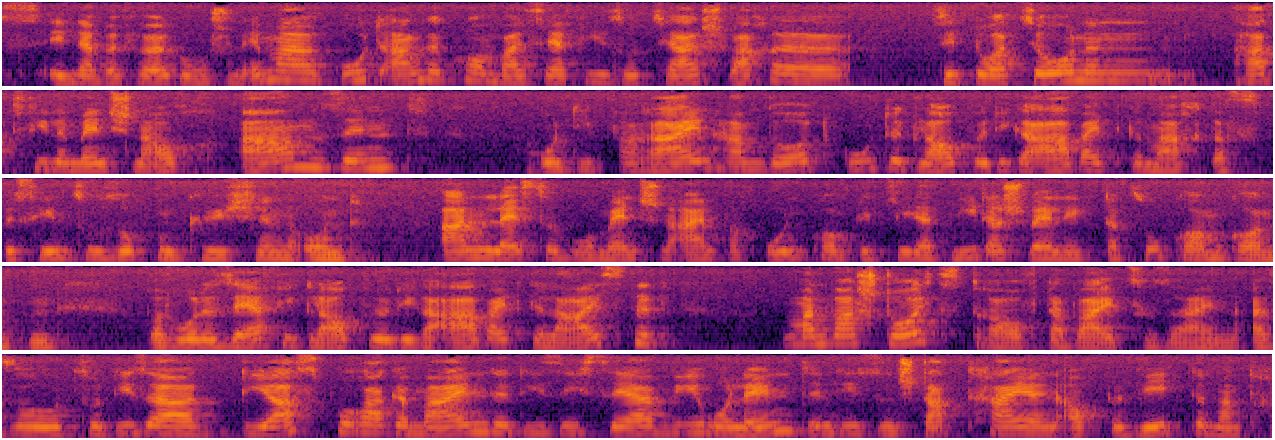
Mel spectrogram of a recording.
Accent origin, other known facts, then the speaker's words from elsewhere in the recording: Berlin, Germany; Ich bin ja in Berlin-Kreuzberg aufgewachsen, also geboren und aufgewachsen.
